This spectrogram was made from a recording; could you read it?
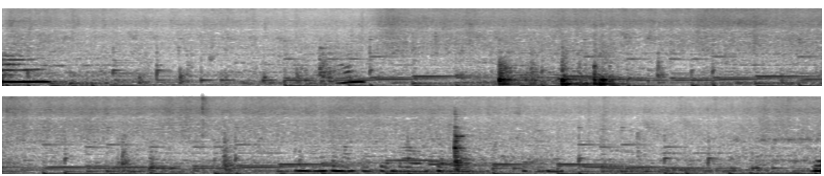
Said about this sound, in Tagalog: Medyo iluluto ko lang siya sa mantika.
